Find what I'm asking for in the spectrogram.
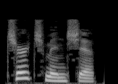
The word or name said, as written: churchmanship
